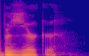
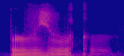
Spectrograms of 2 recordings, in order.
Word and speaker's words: BRZRKR: It's called Berserker. But it's spelled Brzrkr. – Berserker.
